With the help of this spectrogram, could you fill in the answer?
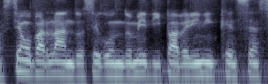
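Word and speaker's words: Paperinik: Allora aspetta, aspetta, io chiesi a Valentina De Poli, allora Paperinic si pronuncia Paperinic. Ok.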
